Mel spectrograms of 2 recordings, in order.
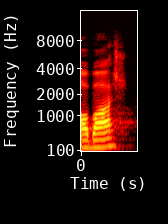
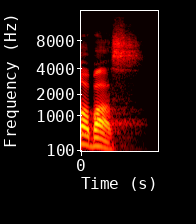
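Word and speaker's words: Atbash: Además, fueron capaces de crear una ley de interpretación conocida como Abbash, no abas.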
